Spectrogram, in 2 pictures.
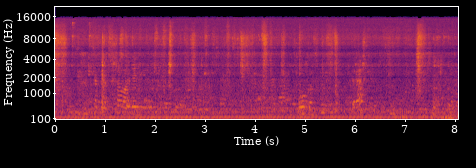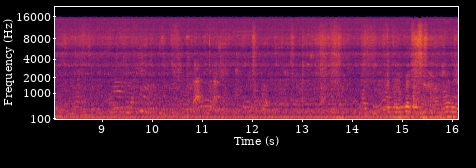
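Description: Air bubbles gurgle softly in a water tank.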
